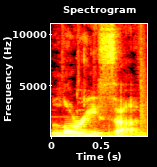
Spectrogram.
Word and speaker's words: Lorisa: It's a combination of Laura and Lisa, pronounced Lorisa.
